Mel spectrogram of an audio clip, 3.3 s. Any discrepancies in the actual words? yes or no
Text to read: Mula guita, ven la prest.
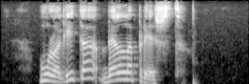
no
